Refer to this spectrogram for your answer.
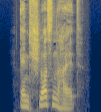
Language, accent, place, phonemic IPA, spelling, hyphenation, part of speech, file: German, Germany, Berlin, /ɛntˈʃlɔsn̩haɪ̯t/, Entschlossenheit, Ent‧schlos‧sen‧heit, noun, De-Entschlossenheit.ogg
- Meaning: determination, resolution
